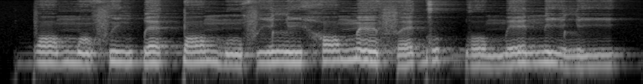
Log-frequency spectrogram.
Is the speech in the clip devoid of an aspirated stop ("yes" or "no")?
yes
